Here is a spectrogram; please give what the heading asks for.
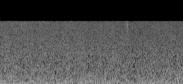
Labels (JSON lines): {"label": "ambient", "recorder": "HydroMoth"}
